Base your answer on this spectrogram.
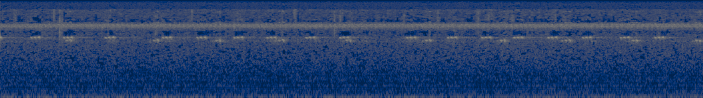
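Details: Crickets in a relaxing nature recording with birds and softly dripping rain water: short, high chirps repeated steadily about three or four times a second over a constant high hiss and faint low rumble.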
